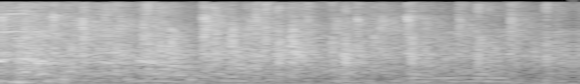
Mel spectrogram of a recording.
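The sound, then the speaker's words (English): A church audience applauds Jesus at the end of a prayer with a dense, steady wash of many hands clapping at once, loud, sustained for a few seconds without any talking. “One more hand clap for Jesus, and you may be seated.”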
